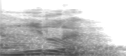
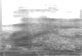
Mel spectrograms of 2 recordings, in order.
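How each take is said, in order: First: It is pronounced with Portuguese sounds. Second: It is pronounced with English sounds. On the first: This form is easier for local speakers to say. "para ser um pouco mais fácil da gente pronunciar" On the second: This is the original English name. "em inglês ele chama RILA"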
